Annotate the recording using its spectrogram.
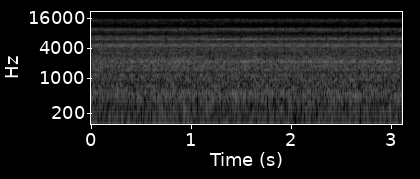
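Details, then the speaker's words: Nebulizer compressor running during treatment of a patient's dry cough of several days, patient told to breathe in through open mouth; steady motor hum with constant hiss. "তো এইভাবে বন্ধুরা অক্সিজেনটা দেওয়া হচ্ছে, গ্যাসটা দেওয়া হচ্ছে।"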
